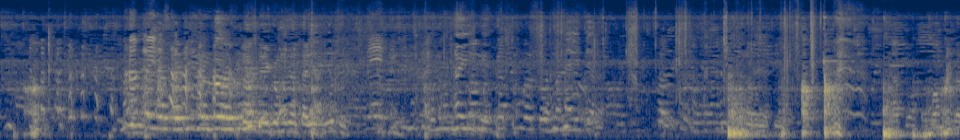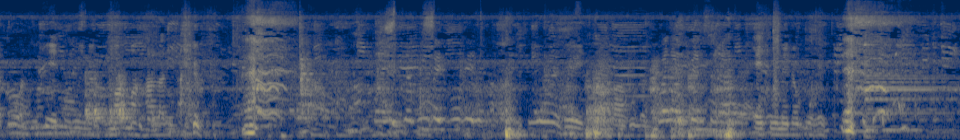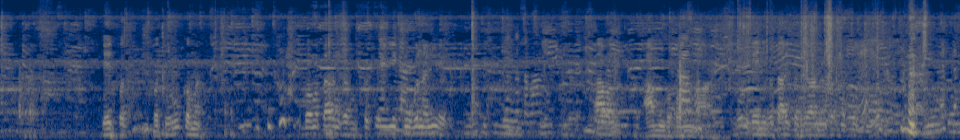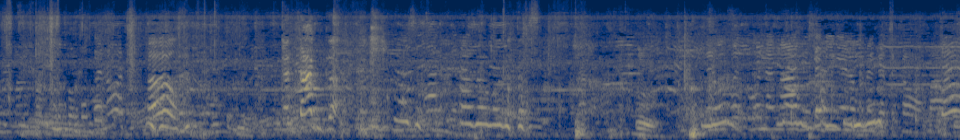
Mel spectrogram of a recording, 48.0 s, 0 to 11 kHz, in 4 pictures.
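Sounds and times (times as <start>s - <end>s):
quiet talking voices: 0.0s - 48.0s
person singing with vibrato: 22.4s - 25.8s.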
